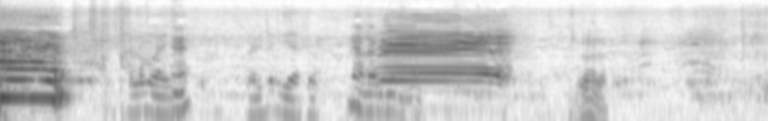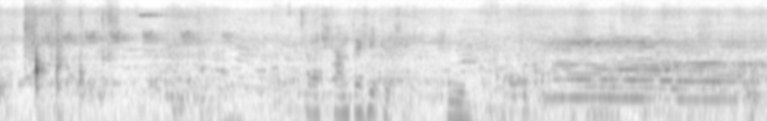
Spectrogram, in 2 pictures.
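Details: Friesian first-calf cow with her heifer calf at a Bangladeshi dairy farm in Bhangura, Pabna; three short, harmonic lowing calls come at the start, around four seconds and near the end, separated by human talk and farmyard clatter.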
